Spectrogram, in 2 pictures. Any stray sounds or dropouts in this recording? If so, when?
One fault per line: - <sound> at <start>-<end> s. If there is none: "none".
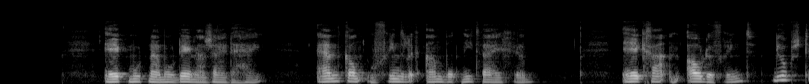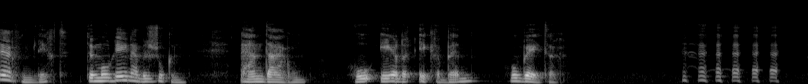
- laugh at 14.9-15.9 s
